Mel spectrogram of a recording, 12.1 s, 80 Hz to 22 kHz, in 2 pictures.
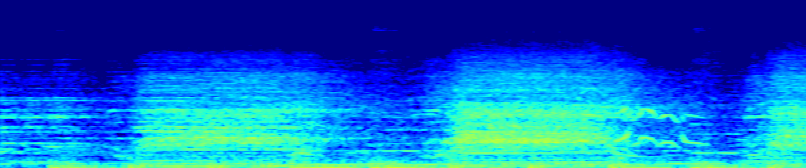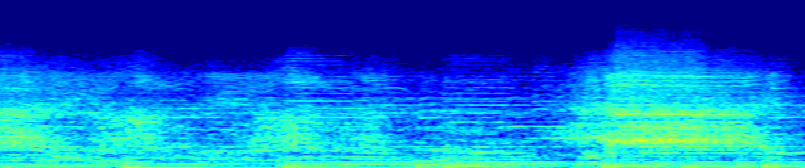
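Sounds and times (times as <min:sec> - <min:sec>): national anthem playing: 0:00.0 - 0:12.0
crowd singing along: 0:01.0 - 0:12.0.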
